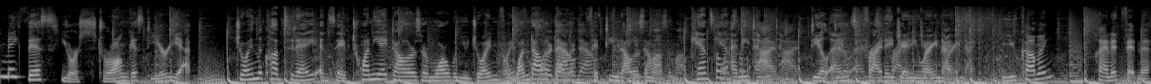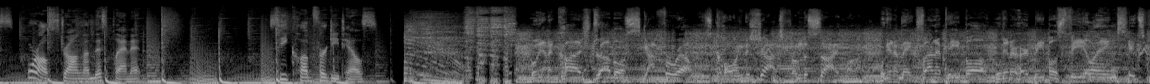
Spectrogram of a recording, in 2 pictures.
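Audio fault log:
5.03–10.27 s doubled audio track: a dry copy about 5 dB quieter lags about 200 ms behind and cuts in and out abruptly, likely from a second, slower capture path.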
